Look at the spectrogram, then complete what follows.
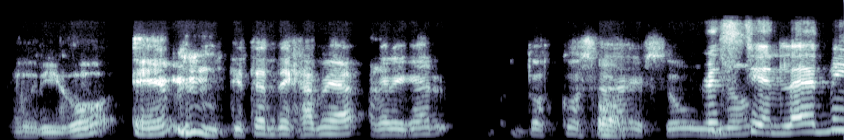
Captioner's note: speaking in foreign language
